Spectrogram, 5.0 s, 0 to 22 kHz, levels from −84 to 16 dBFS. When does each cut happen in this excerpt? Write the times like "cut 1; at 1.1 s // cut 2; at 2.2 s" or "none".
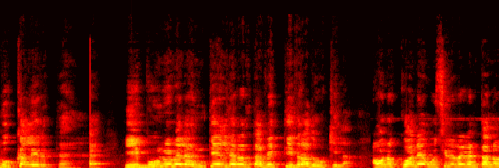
cut 1; at 1.1 s // cut 2; at 3.5 s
